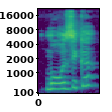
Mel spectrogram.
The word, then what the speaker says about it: música: Música, o mu já está acentuado, então, portanto, ela é a sílaba tônica da palavra.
